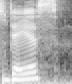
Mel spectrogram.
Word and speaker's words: dais: Is it pronounced dais? – I think it's dais. – Dais? Cool. – Like deus ex machina, dais. – Okay, dais. Great.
